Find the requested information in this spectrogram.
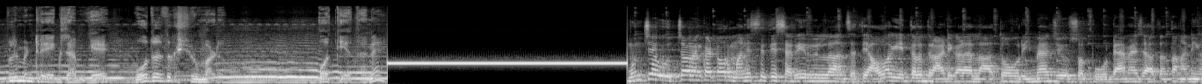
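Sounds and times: steady test tone beep: 3.9s - 6.3s.

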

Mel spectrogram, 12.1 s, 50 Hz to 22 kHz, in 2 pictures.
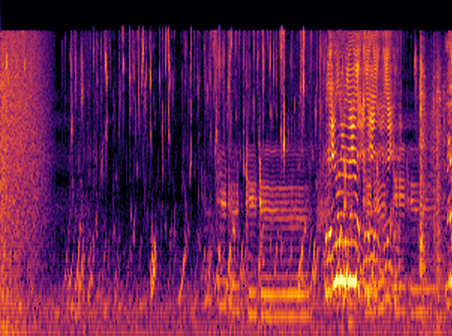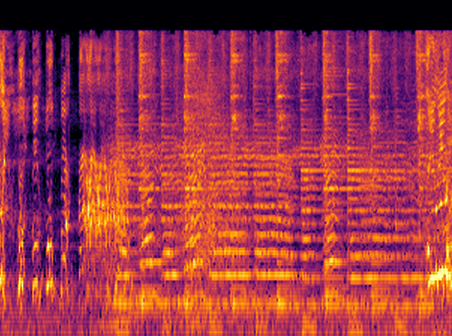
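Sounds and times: cartoon rising bubble bloops: 0.7s - 7.7s
pitch-bending voice-like sound: 2.8s - 6.2s, 7.1s - 7.8s
held musical tone: 7.5s - 12.0s.

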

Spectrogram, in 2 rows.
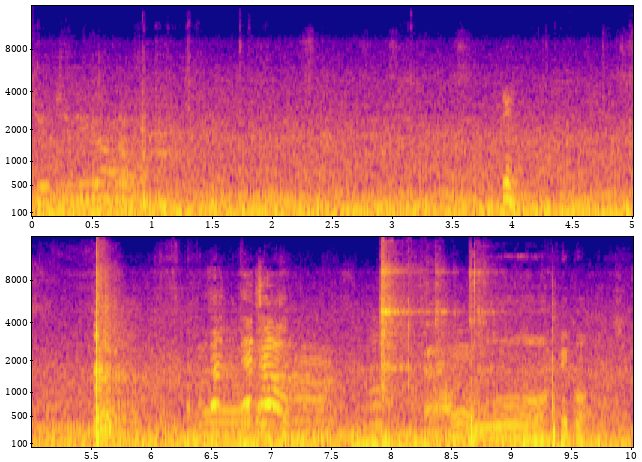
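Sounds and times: baseball bat cracking ball: 5.5s - 6.0s.

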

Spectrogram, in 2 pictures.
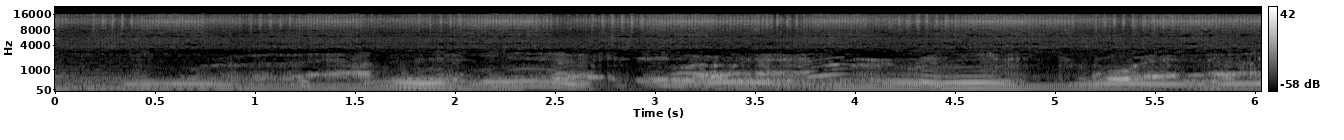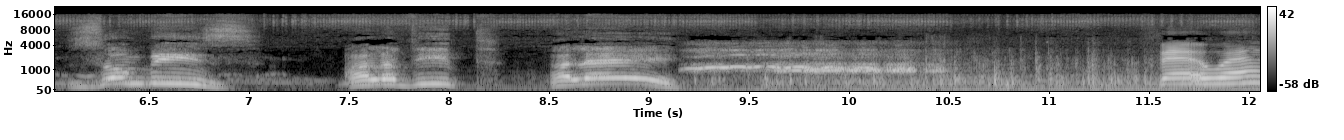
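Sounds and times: zombies moaning: 0.0s - 10.4s.

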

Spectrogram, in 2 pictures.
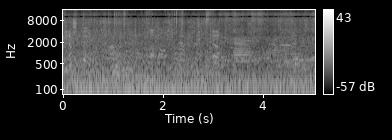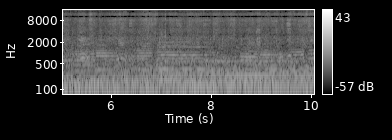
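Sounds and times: faint background music: 0.0s - 10.0s
people talking close by: 0.0s - 10.0s.

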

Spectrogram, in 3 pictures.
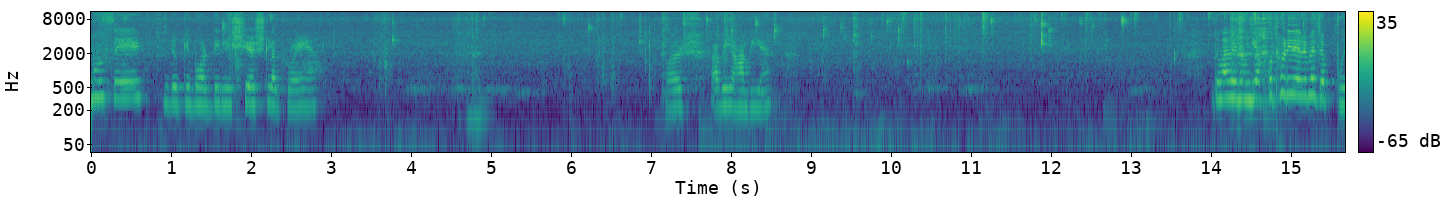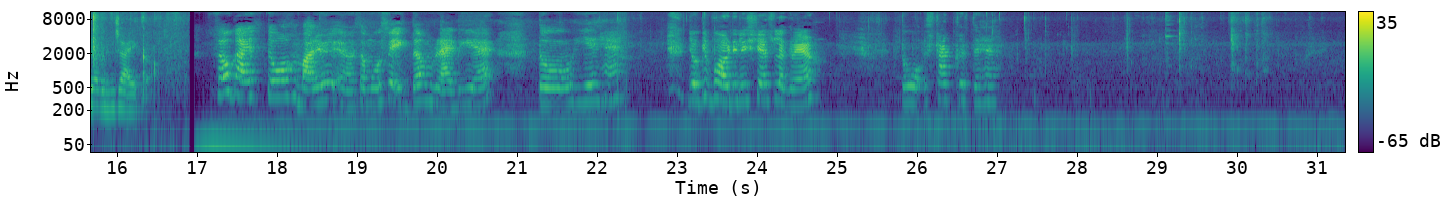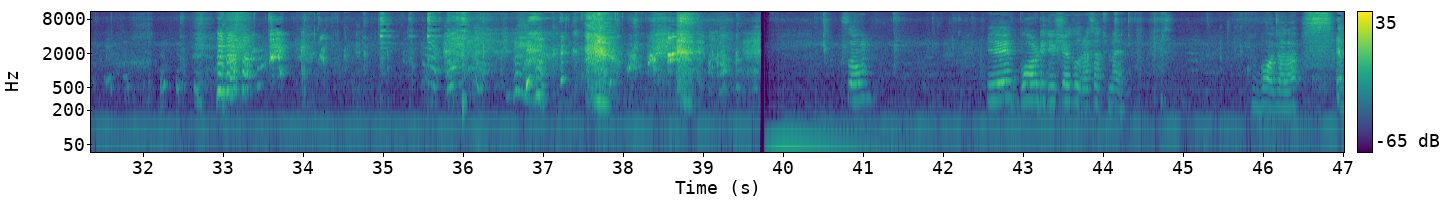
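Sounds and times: deep-frying in hot oil: 0.0s - 16.9s, 17.5s - 47.0s
oil crackles and pops: 0.0s - 16.9s, 24.9s - 31.0s, 40.3s - 46.3s
low steady hum: 0.0s - 47.0s
crunchy chewing: 26.9s - 32.2s, 44.2s - 45.8s.

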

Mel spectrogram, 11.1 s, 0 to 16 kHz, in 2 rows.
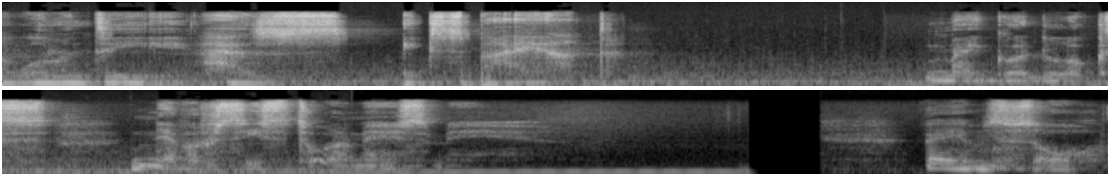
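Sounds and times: breathy whispering: 7.4s - 8.6s.

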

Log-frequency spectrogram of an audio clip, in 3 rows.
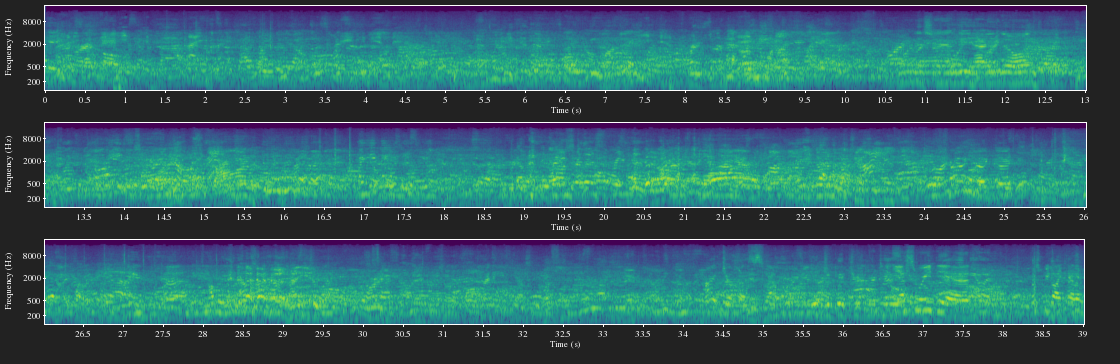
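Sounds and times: many people chatting: 0.0s - 39.0s.

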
